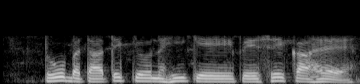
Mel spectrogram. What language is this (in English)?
Hindi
